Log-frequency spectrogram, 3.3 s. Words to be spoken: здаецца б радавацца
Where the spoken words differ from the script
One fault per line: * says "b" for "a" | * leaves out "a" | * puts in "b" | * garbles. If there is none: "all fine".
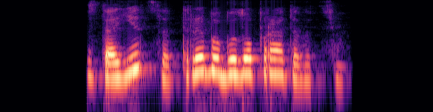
* puts in "трэба было"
